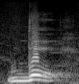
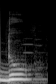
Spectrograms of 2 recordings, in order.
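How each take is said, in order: First: The vowel is a front rounded 'eu' sound. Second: The vowel is a back rounded 'oo' sound. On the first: It means the number two. The speaker calls it right. "Então, é de" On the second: It sounds like the word for sweet. The speaker calls it wrong. "dos alunos falarem do, que não tem nada a ver"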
